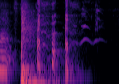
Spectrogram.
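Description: A harsh burst of coughing from a person whose coffee went down the wrong way, several rough hacks in quick succession, trailing off into a faint wheezy breath at the end, with no talking.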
